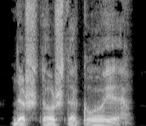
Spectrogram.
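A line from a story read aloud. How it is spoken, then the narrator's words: Weary theatrical sigh. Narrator (Russian): Главный разведчик империи устала или театрально вздохнул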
